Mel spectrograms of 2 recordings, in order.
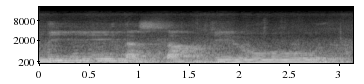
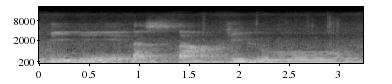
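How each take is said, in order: Both takes have the same delivery.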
